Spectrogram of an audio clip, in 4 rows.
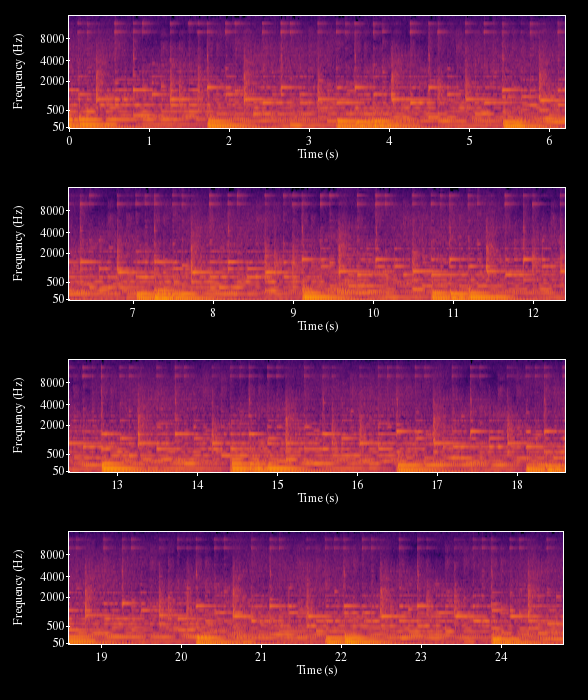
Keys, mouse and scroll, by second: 0.1 middle click, 0.9 shift+click, 1.6 ctrl+j, 3.9 middle click, 4.6 click, 8.4 middle click, 8.9 middle click, 9.5 shift+click, 10.7 ctrl+middle click, 11.3 s, 12.0 click, 12.3 ctrl+z, 12.7-14.6 ctrl+middle drag, 14.6 shift+click, 15.2 ctrl+z, 17.0 shift+click, 17.5 middle click, 18.3 click, 18.9 middle click, 19.5 click, 19.9 middle click, 20.8 shift+click, 21.8 ctrl+j, 22.9 click, 24.4 ctrl+middle click.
